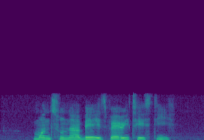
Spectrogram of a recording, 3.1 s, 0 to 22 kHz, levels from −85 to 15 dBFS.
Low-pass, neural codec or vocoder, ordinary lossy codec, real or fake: 7.2 kHz; vocoder, 22.05 kHz, 80 mel bands, WaveNeXt; AAC, 48 kbps; fake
